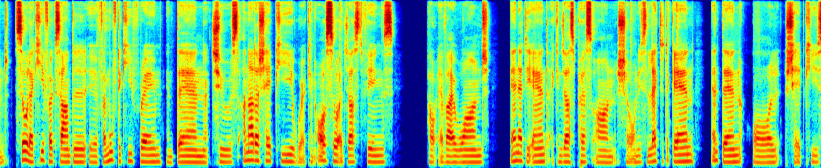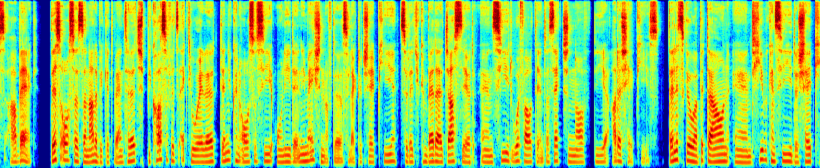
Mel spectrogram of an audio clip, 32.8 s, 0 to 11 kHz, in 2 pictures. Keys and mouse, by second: 0.7 g, 4.3 click, 6.2-6.8 drag, 7.5 g, 13.8 click, 15.6 Left, 16.1 Right, 19.5 click, 22.6 space, 24.6 space, 32.7 click.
